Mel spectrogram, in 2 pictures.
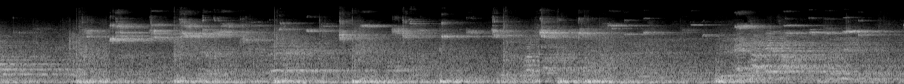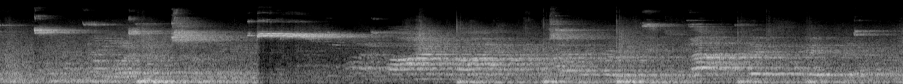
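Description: Basketball game in a large gym: a basketball bouncing on the hardwood floor, sneakers squeaking, and players' voices calling out, all echoing in the hall.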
